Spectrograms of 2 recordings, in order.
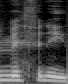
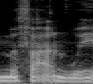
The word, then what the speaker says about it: Myfanwy: Bronwyn purposely says to Miffany that you say your name wrong, it's supposed to be Myfanwy, and she's like, oh, okay, I've always said my name wrong then.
